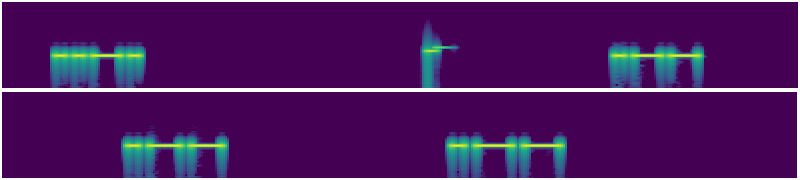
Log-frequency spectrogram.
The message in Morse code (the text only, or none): F WWW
